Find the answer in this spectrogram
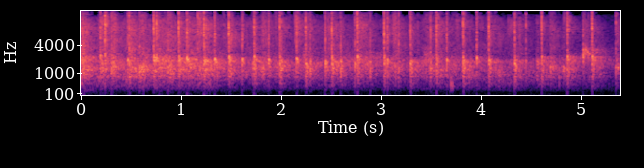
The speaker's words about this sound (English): Yeah, congratulations, everyone. A round of applause.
